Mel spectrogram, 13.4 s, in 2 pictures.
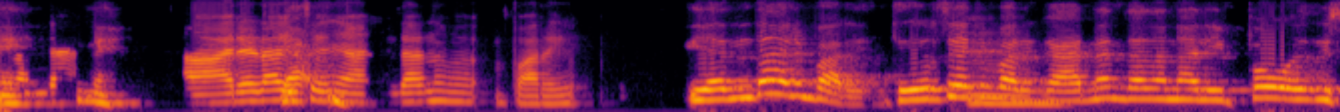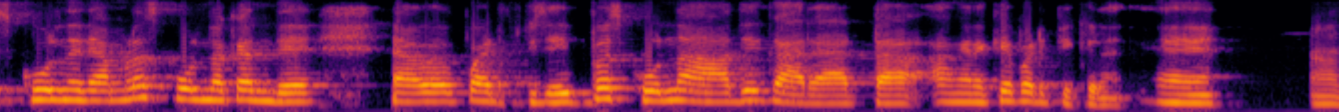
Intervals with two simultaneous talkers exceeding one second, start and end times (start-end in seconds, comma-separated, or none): none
